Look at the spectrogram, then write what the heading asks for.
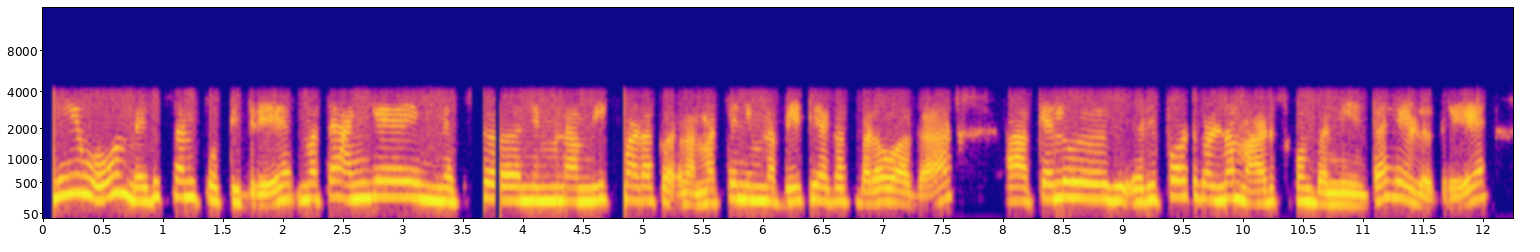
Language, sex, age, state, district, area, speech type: Kannada, female, 45-60, Karnataka, Tumkur, rural, conversation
